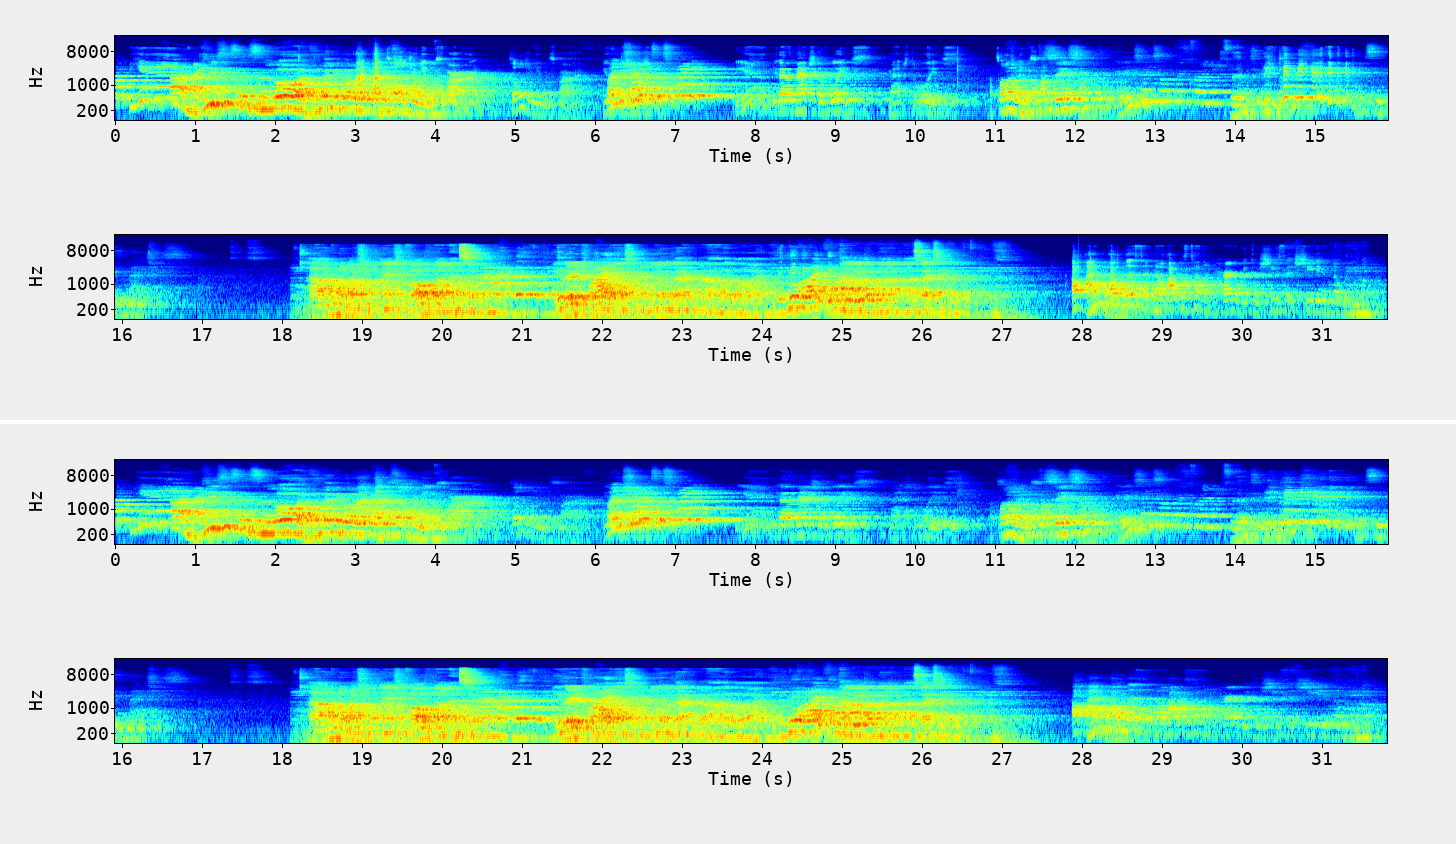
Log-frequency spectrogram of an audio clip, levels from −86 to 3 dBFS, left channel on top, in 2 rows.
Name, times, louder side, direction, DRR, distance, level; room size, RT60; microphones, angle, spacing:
voice 1, 0.2-1.2 3.0-4.7 4.9-6.6 7.7-10.6 10.9-11.8 13.9-15.5 21.4-21.9 24.2-25.0 27.5-27.6 27.9-31.5, left 3 dB, 85° left, 2 dB, 0.4 m, -29 dB
voice 2, 0.7-3.9 6.1-7.3 11.1-11.4 11.7-13.7 14.0-14.6 15.5-16.2 20.2-21.3 21.8-22.2 24.2-25.4 28.1-28.5, equal, 15° left, -7 dB, 0.4 m, -21 dB
voice 3, 18.1-24.3 24.9-27.1 31.3-31.5, equal, 5° right, -9 dB, 1.1 m, -21 dB
5.5 x 2.1 x 4.0 m, 2.6 s
head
